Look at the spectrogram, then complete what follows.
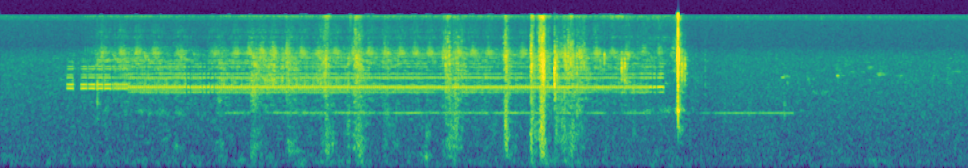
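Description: Electronic carp bite alarm sounding a continuous high tone as a fish takes line, over a run of quick clicks, with a lower second tone joining a couple of seconds in. The alarm stops with a sharp loud click about three seconds before the end.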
